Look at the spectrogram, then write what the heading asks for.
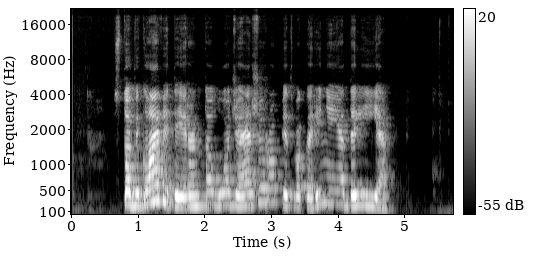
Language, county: Lithuanian, Šiauliai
